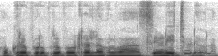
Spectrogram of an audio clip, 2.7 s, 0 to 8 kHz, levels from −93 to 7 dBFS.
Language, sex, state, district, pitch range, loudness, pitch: Magahi, female, Jharkhand, Palamu, 165-175 Hz, -16 LUFS, 170 Hz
